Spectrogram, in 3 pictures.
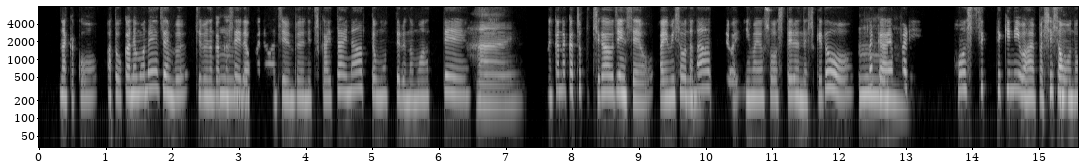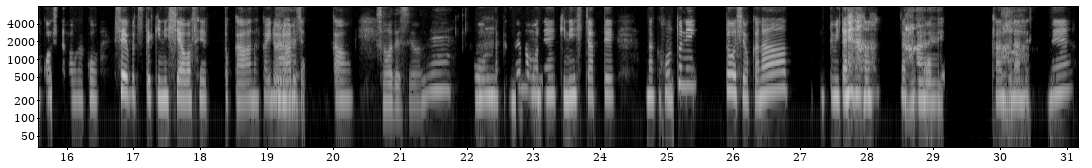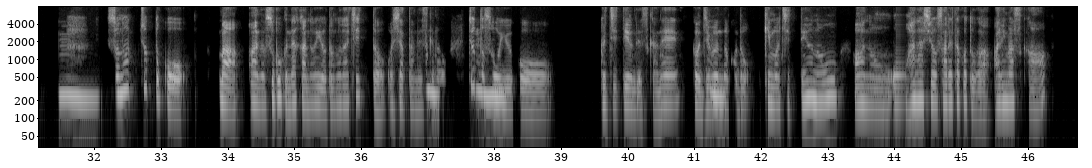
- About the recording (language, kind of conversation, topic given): Japanese, advice, 他人と比べて落ち込んでしまうとき、どうすれば自信を持てるようになりますか？
- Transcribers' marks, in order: other background noise; sniff; tapping; sniff; laughing while speaking: "ってみたいな"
